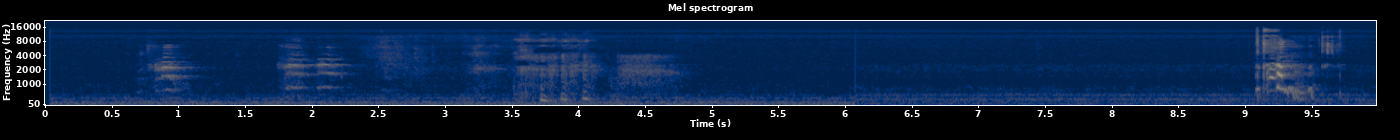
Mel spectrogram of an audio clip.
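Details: Sulking tuxedo cat indoors giving a few short harmonic meows around one and two seconds, a louder drawn-out mew near four seconds, and a brief sharp cry near nine seconds, over steady low room hum.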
